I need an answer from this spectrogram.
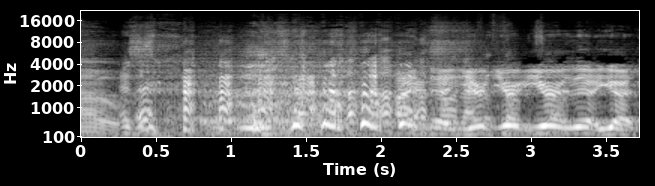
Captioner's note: laughter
